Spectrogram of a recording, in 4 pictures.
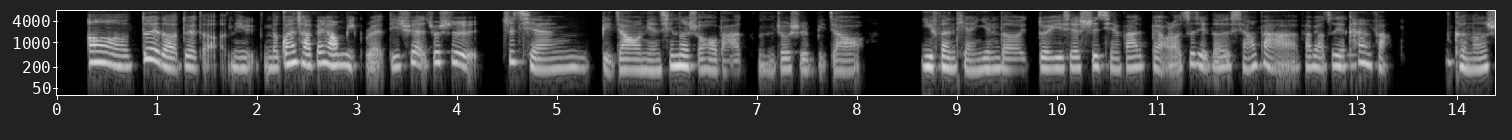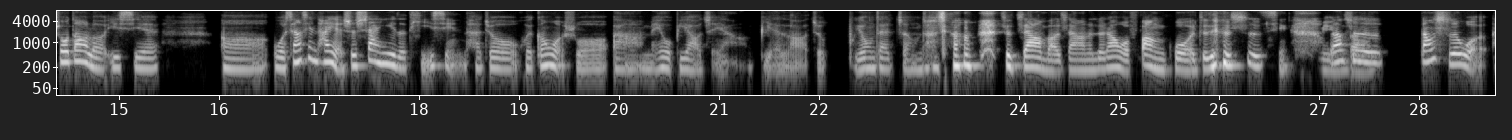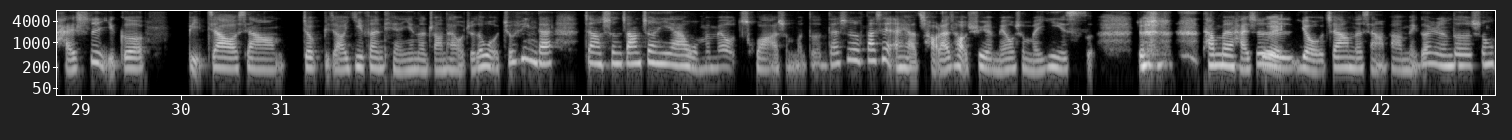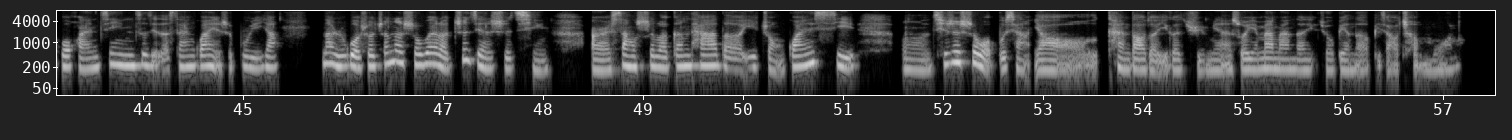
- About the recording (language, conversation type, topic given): Chinese, podcast, 社交媒体怎样改变你的表达？
- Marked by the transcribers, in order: other background noise; laughing while speaking: "就这样"; chuckle; laughing while speaking: "这件"; laughing while speaking: "就是"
